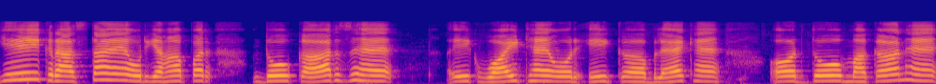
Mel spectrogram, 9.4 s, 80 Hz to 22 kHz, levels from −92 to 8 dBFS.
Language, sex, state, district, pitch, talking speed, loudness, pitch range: Hindi, female, Bihar, West Champaran, 240 Hz, 135 wpm, -14 LUFS, 225-250 Hz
